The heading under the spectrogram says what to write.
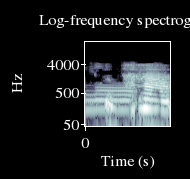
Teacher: The ha comes from the bottom of the throat.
